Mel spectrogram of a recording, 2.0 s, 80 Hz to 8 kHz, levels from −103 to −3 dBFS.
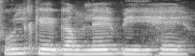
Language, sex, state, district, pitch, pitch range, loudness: Hindi, female, Arunachal Pradesh, Papum Pare, 215 Hz, 210-225 Hz, -13 LUFS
